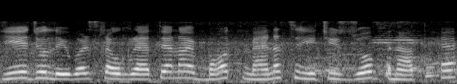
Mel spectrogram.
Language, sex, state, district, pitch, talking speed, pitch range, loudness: Hindi, female, Madhya Pradesh, Katni, 260 Hz, 210 wpm, 240-295 Hz, -13 LUFS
